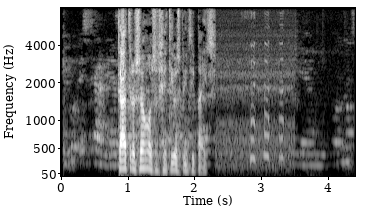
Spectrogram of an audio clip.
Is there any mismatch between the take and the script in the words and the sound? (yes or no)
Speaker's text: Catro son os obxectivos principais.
yes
